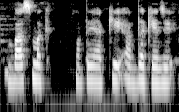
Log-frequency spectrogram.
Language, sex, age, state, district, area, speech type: Kannada, female, 30-45, Karnataka, Bangalore Urban, urban, spontaneous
